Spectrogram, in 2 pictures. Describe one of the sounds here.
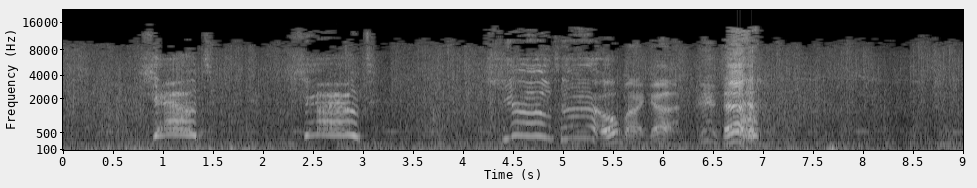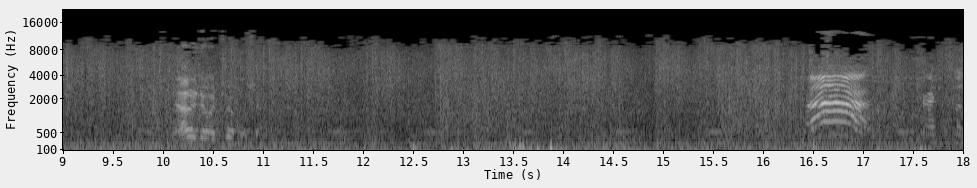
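Cannons boom in bursts.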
